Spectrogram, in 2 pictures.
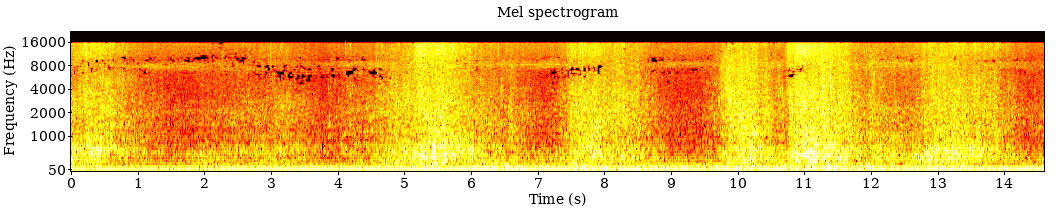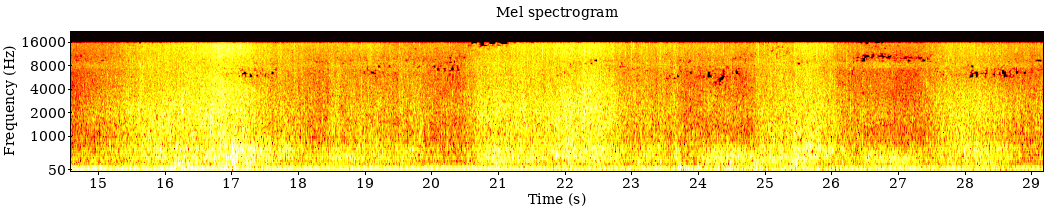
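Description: Small sea waves washing onto a pebbly shore, a swell of surf about every one and a half to two seconds, over a steady low hum.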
